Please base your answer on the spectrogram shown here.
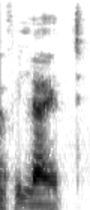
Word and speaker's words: Vilayet: সো সেই ভাষায় ইংল্যান্ডকে বিলেত বলা হয়, যেটাকে ইংলিশে উচ্চারণ করলে হয় ভিলায়েত।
